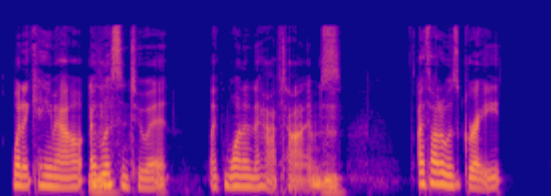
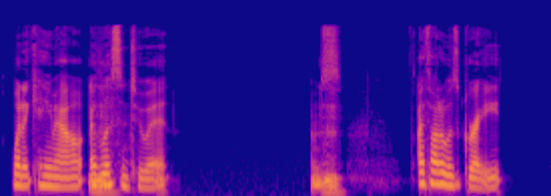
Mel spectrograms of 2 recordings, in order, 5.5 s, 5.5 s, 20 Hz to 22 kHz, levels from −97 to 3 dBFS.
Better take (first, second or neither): first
